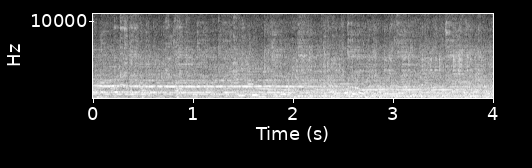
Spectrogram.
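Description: Procession music with long held wind-instrument notes, mixed with people's voices. One held note changes to a lower pitch a little past halfway.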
